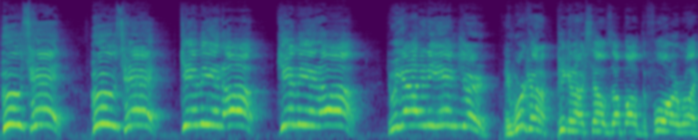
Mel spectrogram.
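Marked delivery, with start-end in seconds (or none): 0.0-6.2 put-on top-of-the-lungs scream, very high, drawn-out. Retelling how an officer screamed after a blast: imitating someone screaming. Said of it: "he's just screaming at the top of his lungs".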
